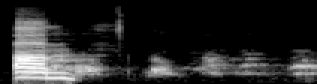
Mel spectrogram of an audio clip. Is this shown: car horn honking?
no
